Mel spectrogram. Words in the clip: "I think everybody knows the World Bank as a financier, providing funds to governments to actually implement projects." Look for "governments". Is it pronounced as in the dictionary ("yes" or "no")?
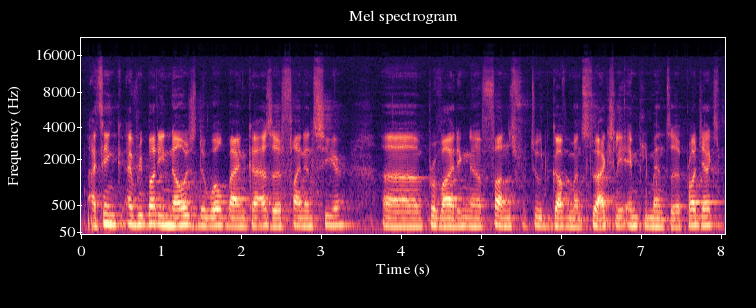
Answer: yes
